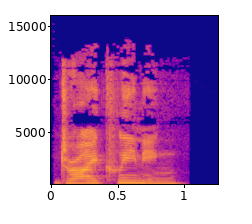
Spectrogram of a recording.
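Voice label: "dry cleaning", British English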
